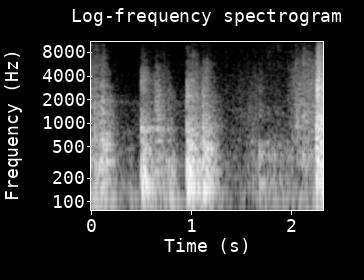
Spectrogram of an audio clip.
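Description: Three faint, short knocks and scrapes of a paintbrush working in a small paint container in the first second, then near silence.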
